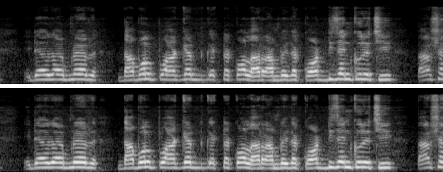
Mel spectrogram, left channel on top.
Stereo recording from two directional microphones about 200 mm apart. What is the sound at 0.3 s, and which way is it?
Speech, 55° right (ahead or behind).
